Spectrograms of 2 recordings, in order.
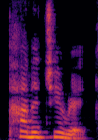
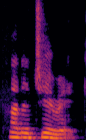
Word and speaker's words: panegyric: button it tells you how to say it panegyric panegyric now this is really useful because when you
